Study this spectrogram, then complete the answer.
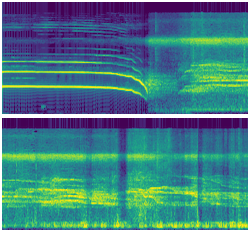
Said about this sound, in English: Also, this was on the YouTube. I found this yesterday. A guy in the wild screaming a really realistic coyote call. Oh. And listen to the response he gets in nature. This is neat. This is the guy.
